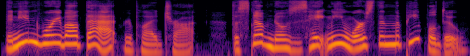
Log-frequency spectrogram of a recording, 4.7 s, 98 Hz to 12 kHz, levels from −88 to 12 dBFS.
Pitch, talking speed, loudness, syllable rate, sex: 220 Hz, 205 wpm, -19 LUFS, 5.2 syllables/s, female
